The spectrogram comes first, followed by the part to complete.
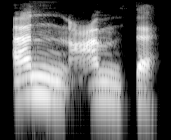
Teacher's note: After noon sakin, tanween, if any letter from huruf al-halaqi appears, which is ain, we do the izhar, we pronounce the noon.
